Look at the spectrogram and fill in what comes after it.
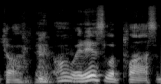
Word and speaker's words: Laplace: Well, I won like it was a $2,000 for somebody over Laplace because it's spelled L-A-P-L-A-E-C-E. It's Laplace. That's what it spelled like. I said, people, but it's French. French is Laplace.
